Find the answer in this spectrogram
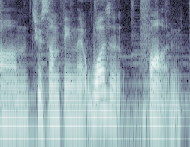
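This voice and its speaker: A woman's very slow speech over music in the background. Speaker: grandchild and caregiver. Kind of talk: interview answer.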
